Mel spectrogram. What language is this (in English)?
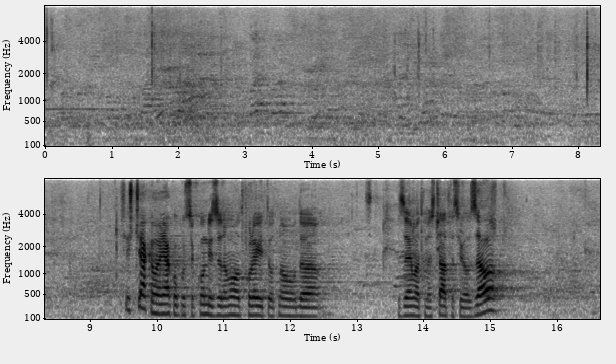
Bulgarian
